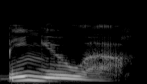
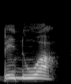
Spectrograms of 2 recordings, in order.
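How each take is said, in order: First: The word is said slowly, gn clearly heard. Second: The word is said quickly, gn sounding like n. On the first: "si on y va tout doucement" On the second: "on a l'impression d'entendre le son ne"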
